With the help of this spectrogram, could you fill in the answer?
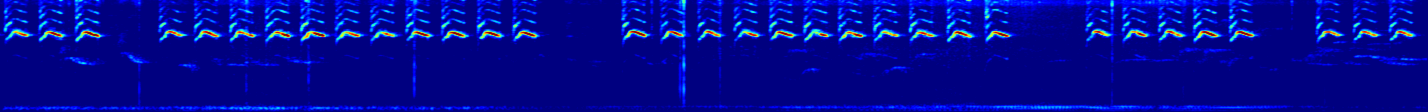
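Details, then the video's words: Lively, clear 'tembakan' singing from a plain prinia: repeated runs of piercing high chip notes at roughly three per second, broken by short pauses, with a few faint clicks and a low hum behind. "Tembakan Gacor Jernih Ciblek sawah"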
